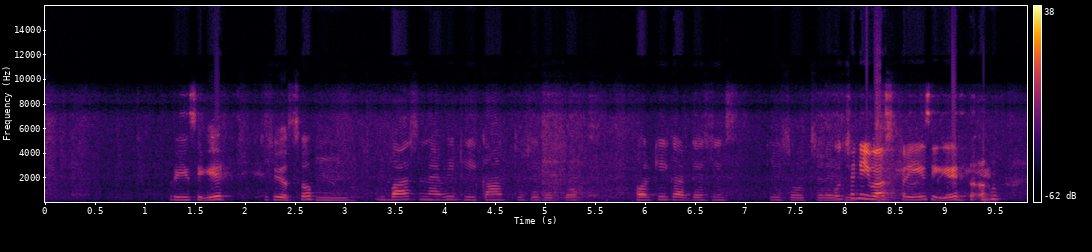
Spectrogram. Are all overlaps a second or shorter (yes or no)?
yes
